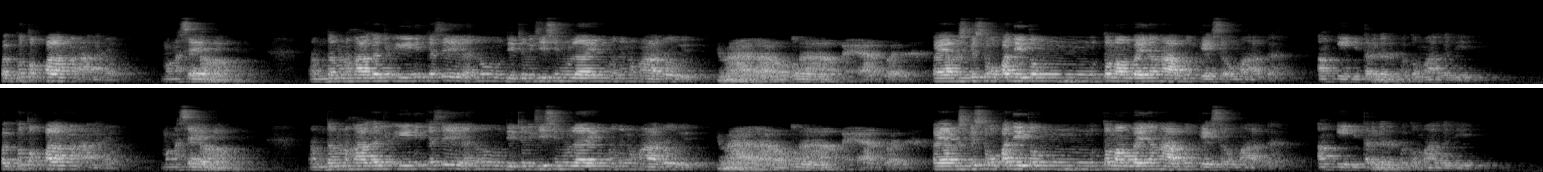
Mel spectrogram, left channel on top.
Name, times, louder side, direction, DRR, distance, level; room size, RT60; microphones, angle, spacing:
voice 1, 0.0-1.2 1.6-2.3 3.1-6.9 7.9-8.3 9.3-12.8 13.2-14.7, left 1 dB, 40° right, -6 dB, 1.3 m, -21 dB
voice 2, 7.2-9.2 13.7-13.9, left 1 dB, ahead, -7 dB, 1.2 m, -25 dB
6.3 x 3.3 x 2.6 m, 0.79 s
head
